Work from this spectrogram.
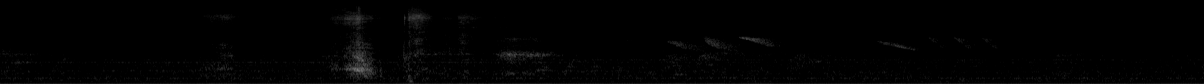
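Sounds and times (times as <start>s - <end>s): ruler sliding across paper: 3.3s - 4.8s.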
